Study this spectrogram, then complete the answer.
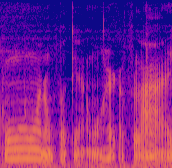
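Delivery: small, soft goody-two-shoes voice; hushed mock-innocent murmur. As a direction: imitate someone playing innocent, very softly. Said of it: "like, all innocent".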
